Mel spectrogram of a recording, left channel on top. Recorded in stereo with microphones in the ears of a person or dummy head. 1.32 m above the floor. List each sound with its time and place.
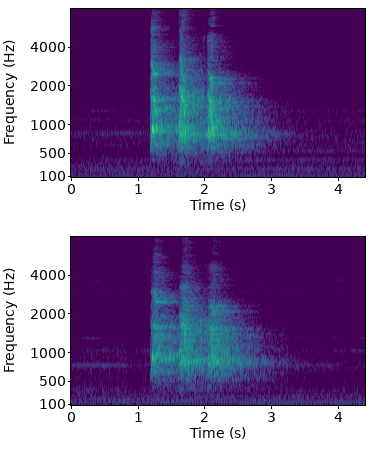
1.2 s a dog barking: 45° left (ahead or behind), 1.2 m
